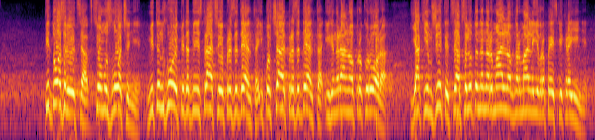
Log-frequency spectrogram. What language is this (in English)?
Ukrainian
